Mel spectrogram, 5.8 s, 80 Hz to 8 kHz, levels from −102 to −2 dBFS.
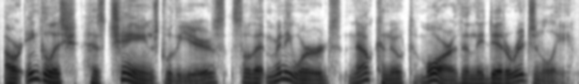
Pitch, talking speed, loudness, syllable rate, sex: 120 Hz, 185 wpm, -17 LUFS, 5.0 syllables/s, male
